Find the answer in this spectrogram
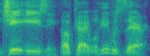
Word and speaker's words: G-Eazy: Jeezy or Jeezy or whatever? Yeah. How do you pronounce it? Done with these people. It was like G-Easy. Yeah. Is it Jeezy No. or is it G-Easy? G-Easy.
